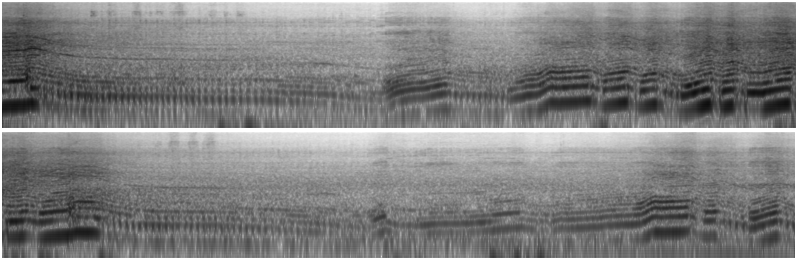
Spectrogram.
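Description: Several motorcycles revving hard while doing wheelies, with repeated rising and falling engine sweeps that pass near and fade, loud and continuous with no talking.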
